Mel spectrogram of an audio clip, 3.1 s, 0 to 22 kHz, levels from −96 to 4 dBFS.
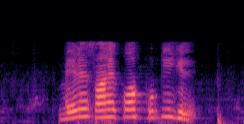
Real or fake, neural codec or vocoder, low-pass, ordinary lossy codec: fake; codec, 16 kHz in and 24 kHz out, 0.6 kbps, FireRedTTS-2 codec; 5.4 kHz; MP3, 32 kbps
